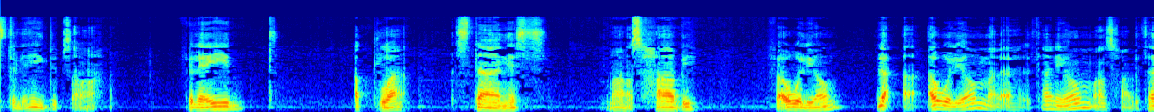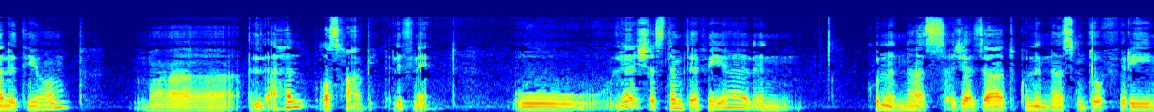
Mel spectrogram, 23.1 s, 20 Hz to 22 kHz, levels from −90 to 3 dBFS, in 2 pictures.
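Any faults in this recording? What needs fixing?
HE-AAC compression runs throughout the speech. Nothing is present above 11.8 kHz, and the treble below that sounds synthetic and gritty, with lispy s sounds. The likely cause is the upper band being rebuilt from copied lower bands under a coarse envelope, and the damage is heavy, which fits a bitrate around 16 kbps. Re-encoding from the original at a much higher bitrate would prevent it.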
